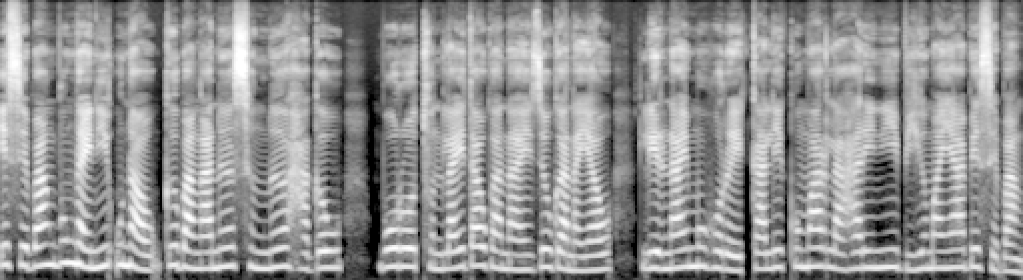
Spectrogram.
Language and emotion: Bodo, neutral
